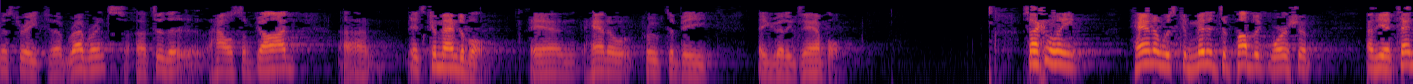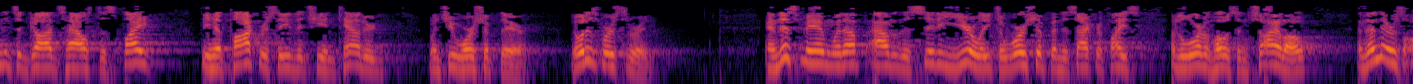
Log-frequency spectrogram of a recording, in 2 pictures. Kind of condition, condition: setting, large echoing room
